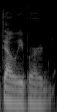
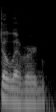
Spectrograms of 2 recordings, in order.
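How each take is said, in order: First: The name ends clearly with the word 'bird'. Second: The name sounds like the word 'delivered'. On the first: The speaker calls it wrong. "not Delibird" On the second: The speaker calls it right. "it's pronounced delivered"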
